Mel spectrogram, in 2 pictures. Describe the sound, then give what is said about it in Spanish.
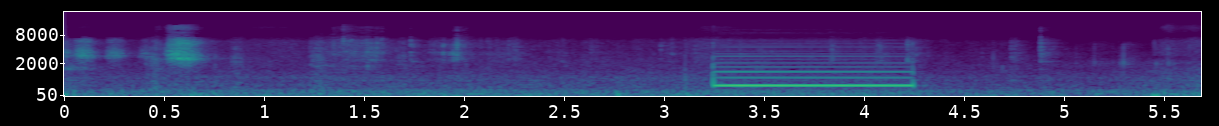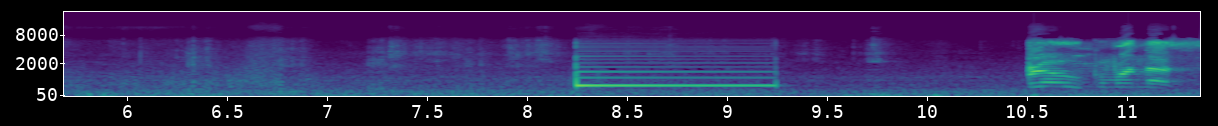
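A phone ringback tone sounds twice while a call waits to be answered, each a steady one-second buzz separated by a long pause, over low background murmur, with a brief voice near the end. “Vamos a ver si me contesta.”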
